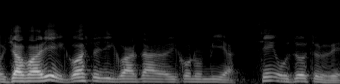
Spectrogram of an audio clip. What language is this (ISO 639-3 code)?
por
